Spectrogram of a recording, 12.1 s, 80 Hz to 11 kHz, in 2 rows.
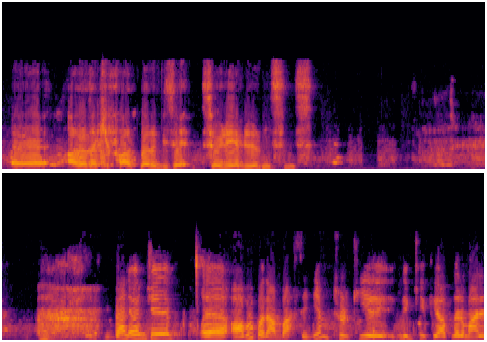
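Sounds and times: person speaking: 0.0s - 3.9s, 5.3s - 12.0s
person breathing close to microphone: 5.6s - 7.3s.

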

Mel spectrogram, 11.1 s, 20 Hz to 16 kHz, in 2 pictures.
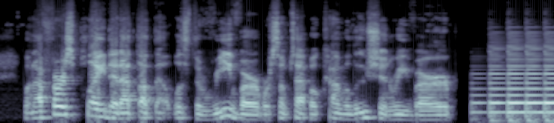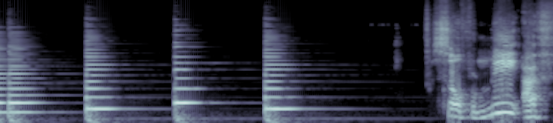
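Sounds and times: piano notes ringing: 4.7s - 9.1s.

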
